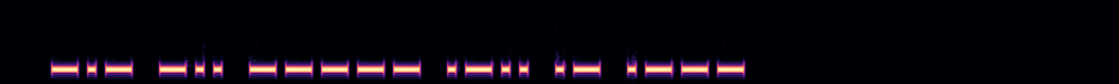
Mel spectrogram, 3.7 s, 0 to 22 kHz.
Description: Morse code, heard as a keyed tone, about 40 wpm, 700 Hz. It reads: KD0LAJ
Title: USA Call Signs - 3x Character Spacing - 40wpm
